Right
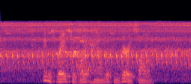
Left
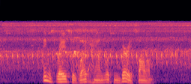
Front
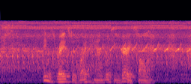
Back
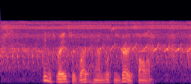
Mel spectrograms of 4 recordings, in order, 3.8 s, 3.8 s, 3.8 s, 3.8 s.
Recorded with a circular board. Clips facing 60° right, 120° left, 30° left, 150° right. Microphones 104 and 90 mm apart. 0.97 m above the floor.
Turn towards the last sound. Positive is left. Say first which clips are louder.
# left 8 dB, back 7 dB
turn(degrees=155)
